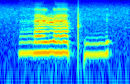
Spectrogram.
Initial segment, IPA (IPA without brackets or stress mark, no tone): ɦ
